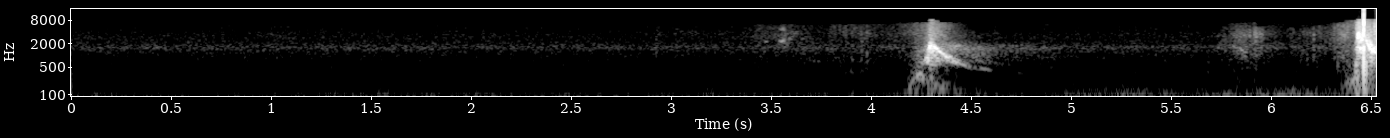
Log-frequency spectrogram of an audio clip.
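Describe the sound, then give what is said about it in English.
A whip, swung by hand with a quick rotation and change of direction, swishes through the air and then snaps with a sharp, loud crack near the end, over a low steady background hum with no talking. “You don't really have to have a lot of force with it, but just that quick rotation and change of direction of the whip is where it draws a lot of energy.”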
